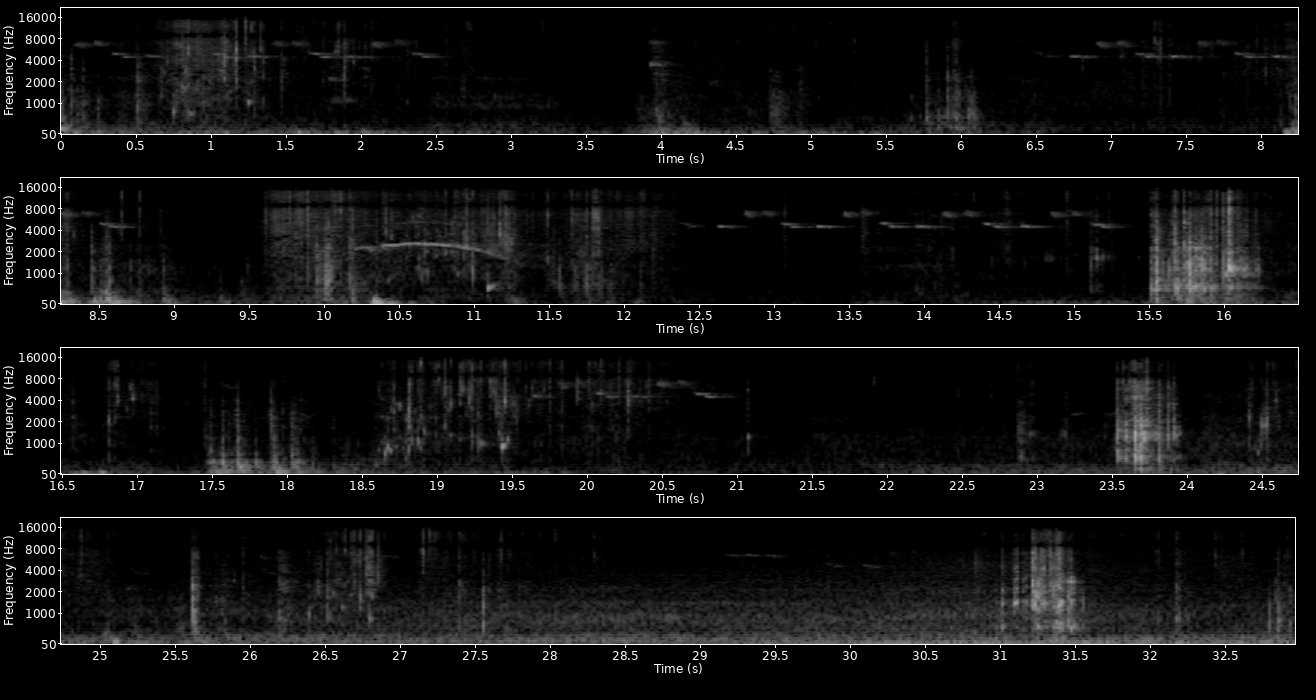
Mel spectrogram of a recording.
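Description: Water sloshing and splashing in a plastic tub as a hand rummages in it, in irregular bursts, the loudest a little past halfway. Small birds chirp in quick runs of short high notes in the background.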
